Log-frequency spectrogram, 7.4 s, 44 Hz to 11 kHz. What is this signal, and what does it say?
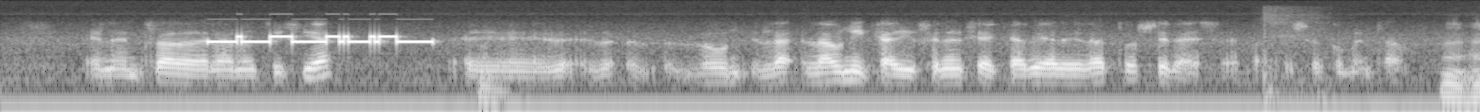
TTY/TDD text telephone tones (45.45 baud Baudot), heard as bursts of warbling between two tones, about 400 Hz shift, 1600 Hz centre. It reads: THE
